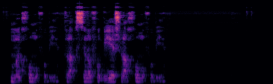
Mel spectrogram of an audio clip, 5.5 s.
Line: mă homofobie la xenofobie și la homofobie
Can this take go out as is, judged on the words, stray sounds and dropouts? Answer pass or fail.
pass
